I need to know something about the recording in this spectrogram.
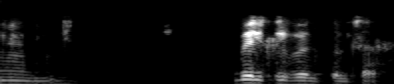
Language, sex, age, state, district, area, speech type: Marathi, male, 45-60, Maharashtra, Osmanabad, rural, conversation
